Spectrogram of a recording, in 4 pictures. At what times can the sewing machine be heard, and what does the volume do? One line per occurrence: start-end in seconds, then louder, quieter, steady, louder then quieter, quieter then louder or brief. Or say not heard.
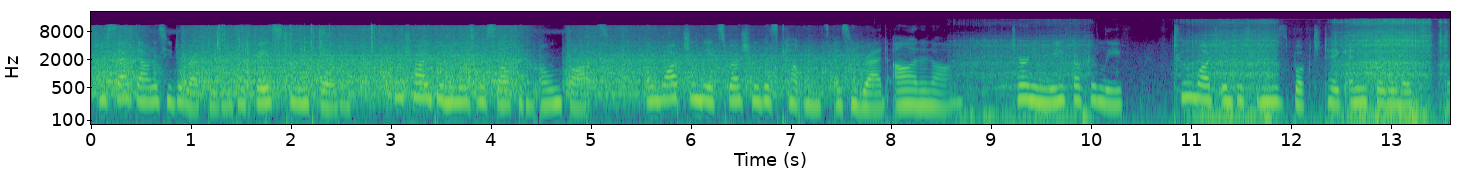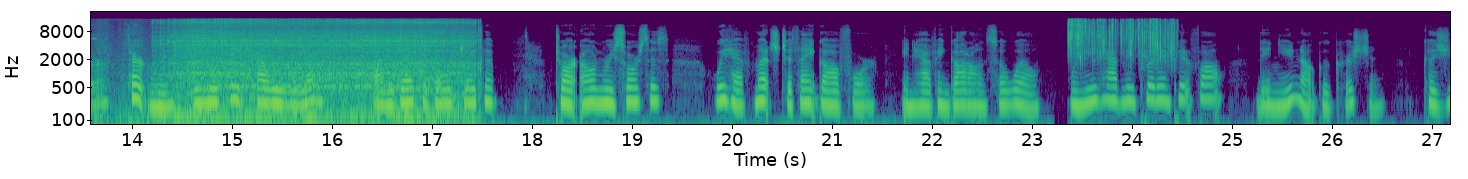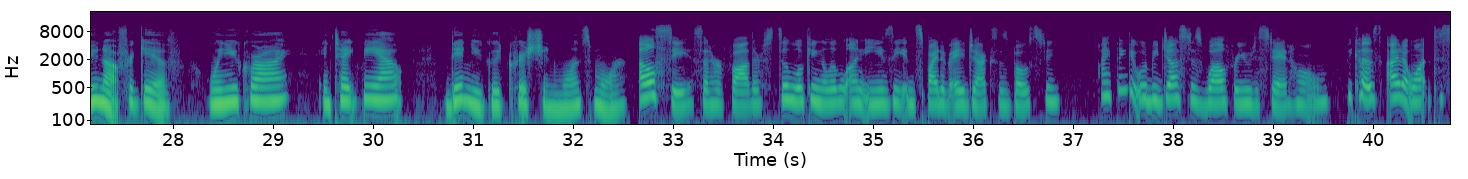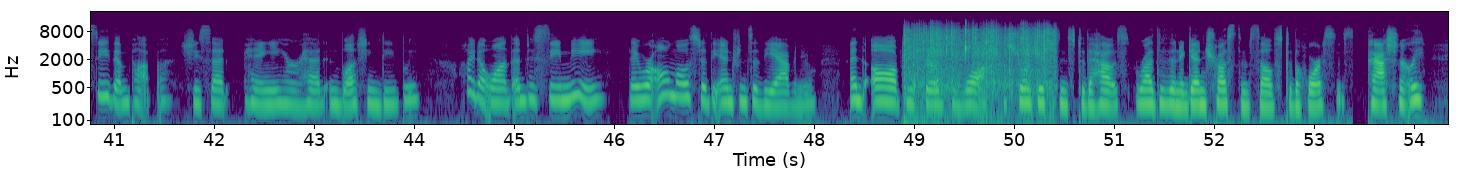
0.0-17.5 quieter then louder.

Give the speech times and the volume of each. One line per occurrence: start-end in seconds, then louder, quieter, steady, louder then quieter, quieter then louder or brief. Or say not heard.
0.0-54.1 quieter then louder.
